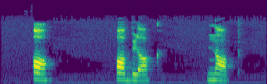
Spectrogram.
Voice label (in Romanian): abc a, a ca "oa" în "foarte", în graiul maramureşean sau ca "a" din celebrul "na" transilvănean ablak (fereastră), nap (1.soare, 2.zi); Curs online de limba maghiară.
